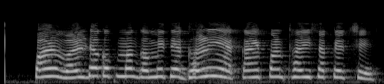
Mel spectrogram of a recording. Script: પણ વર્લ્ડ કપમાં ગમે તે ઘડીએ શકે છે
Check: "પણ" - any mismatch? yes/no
no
